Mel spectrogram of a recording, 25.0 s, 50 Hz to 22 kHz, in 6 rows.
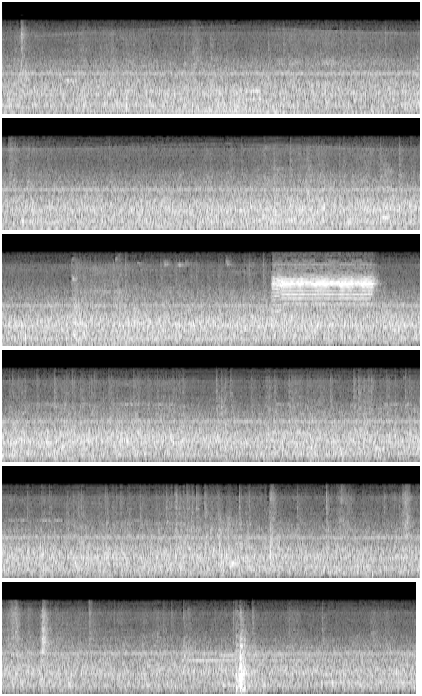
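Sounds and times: bus road noise: 0:00.0 - 0:25.0
loud high-pitched beep: 0:11.1 - 0:12.2.

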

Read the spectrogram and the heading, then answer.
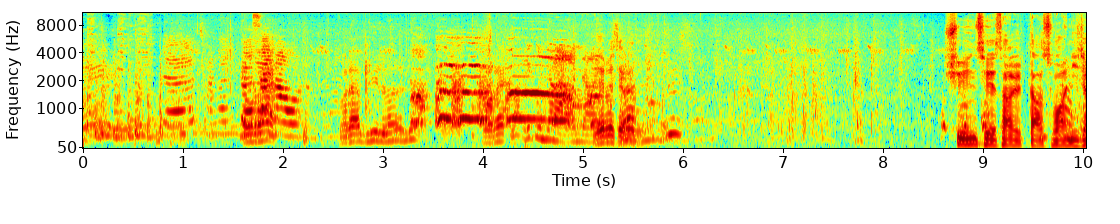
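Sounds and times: rooster crowing: 0:03.1 - 0:05.7
people talking: 0:08.6 - 0:10.0.

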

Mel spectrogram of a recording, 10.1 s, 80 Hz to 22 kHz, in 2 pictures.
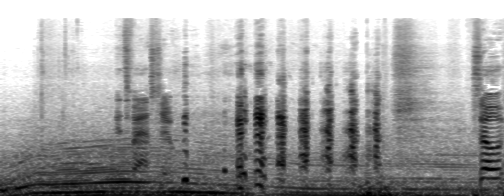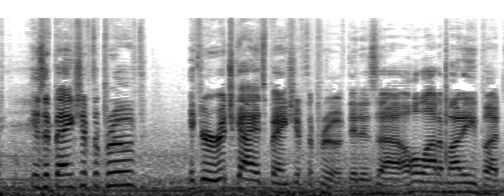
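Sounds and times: car engine droning: 0:00.0 - 0:10.0
road noise: 0:00.0 - 0:10.0
person laughing: 0:01.7 - 0:04.2.

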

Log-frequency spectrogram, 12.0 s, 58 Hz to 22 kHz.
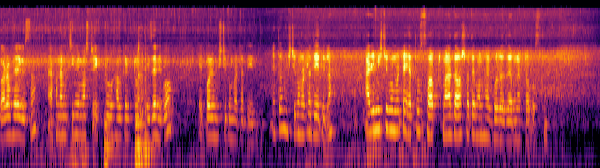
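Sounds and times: prawns and onions sizzling in oil: 0:00.0 - 0:12.0.

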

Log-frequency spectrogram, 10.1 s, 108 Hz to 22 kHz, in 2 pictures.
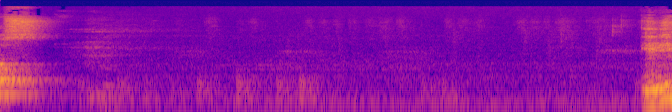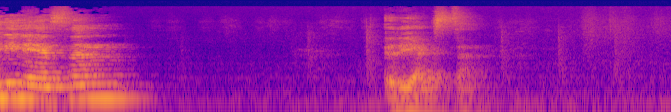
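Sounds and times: marker writing on whiteboard: 0:01.2 - 0:10.0.

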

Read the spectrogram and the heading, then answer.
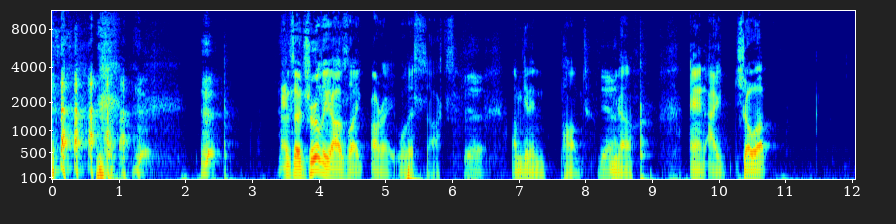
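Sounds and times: person laughing: 0:00.0 - 0:01.5, 0:02.2 - 0:02.6.

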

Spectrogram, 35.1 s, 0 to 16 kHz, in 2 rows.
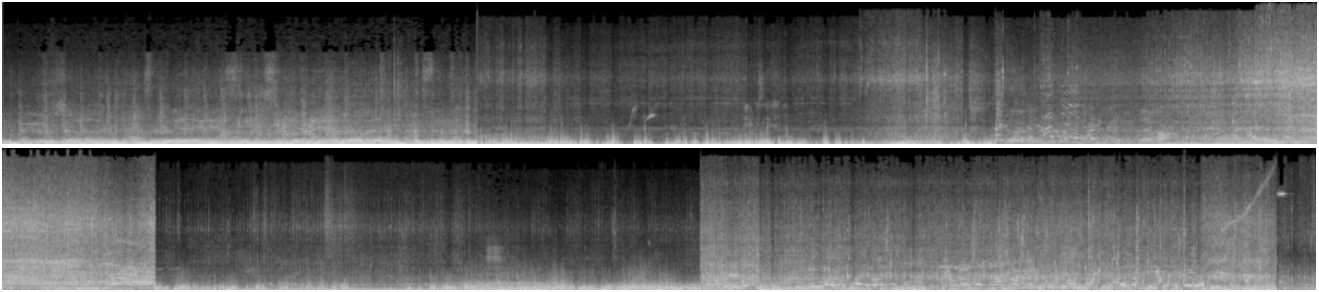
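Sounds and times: off-road engines working: 0:00.0 - 0:35.0
spectators chatting and shouting: 0:00.0 - 0:35.0.

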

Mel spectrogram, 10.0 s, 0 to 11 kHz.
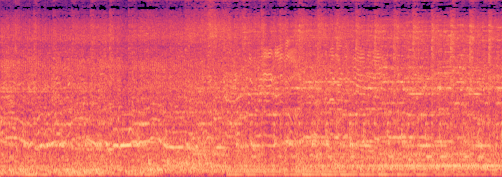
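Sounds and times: loud music with heavy bass: 0:00.0 - 0:10.0
person speaking over music: 0:04.5 - 0:08.8.

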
